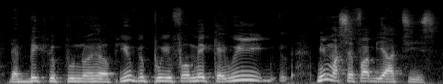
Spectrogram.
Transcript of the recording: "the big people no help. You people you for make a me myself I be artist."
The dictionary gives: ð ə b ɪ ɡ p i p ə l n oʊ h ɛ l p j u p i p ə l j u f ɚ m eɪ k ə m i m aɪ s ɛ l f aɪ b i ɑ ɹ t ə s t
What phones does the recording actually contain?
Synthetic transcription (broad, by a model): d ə b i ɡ p i p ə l n oʊ h ɛ l p j u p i p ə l j u f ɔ m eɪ k ə m i m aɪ s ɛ f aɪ b i ɑ t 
